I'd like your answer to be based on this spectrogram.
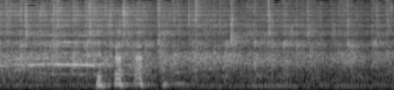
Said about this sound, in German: ja, könnt ruhig klatschen für so eine schöne Veranstaltung.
